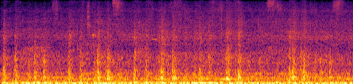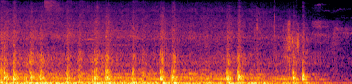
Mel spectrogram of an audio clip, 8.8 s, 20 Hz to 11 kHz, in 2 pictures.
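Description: Trains from the video game Trainstation 2 rolling along the tracks, with a continuous low rumble and a regular clickety-clack of wheels over rail joints, loud and close, fading slightly at the end.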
